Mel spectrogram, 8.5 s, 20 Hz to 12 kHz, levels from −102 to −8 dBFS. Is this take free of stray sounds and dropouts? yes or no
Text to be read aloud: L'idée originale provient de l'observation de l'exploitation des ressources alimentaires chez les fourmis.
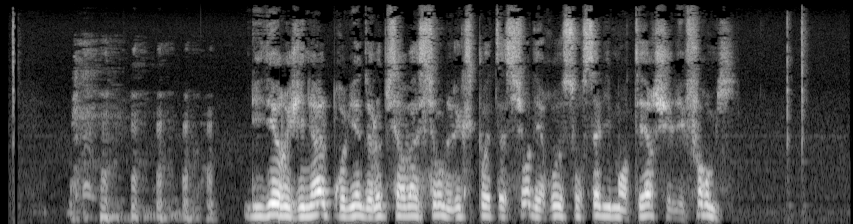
no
